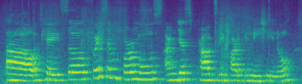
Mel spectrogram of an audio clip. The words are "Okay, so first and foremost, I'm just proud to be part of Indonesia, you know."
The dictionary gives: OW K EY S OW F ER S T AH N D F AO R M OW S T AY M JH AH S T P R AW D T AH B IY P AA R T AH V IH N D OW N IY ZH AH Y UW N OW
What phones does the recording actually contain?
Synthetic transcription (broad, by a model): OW K EY S OW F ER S AH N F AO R M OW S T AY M JH AH S T P R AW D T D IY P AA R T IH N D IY SH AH Y UW N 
